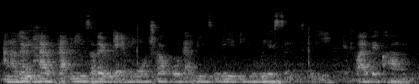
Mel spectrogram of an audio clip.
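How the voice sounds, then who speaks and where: A woman's voice: very deep voice, completely flat delivery, fast talker, roomy sound, recorded from a distance, over music, low-quality recording. A woman from Uganda, giving a candid, reflective documentary interview.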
